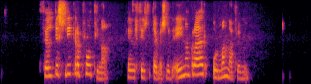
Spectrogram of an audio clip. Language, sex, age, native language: Icelandic, female, 30-39, Icelandic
